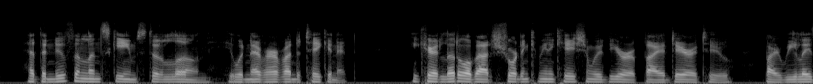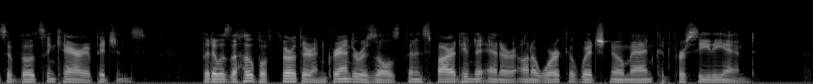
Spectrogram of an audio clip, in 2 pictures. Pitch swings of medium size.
No: narrow, 2.2 semitones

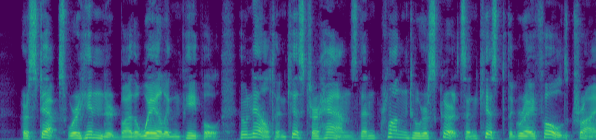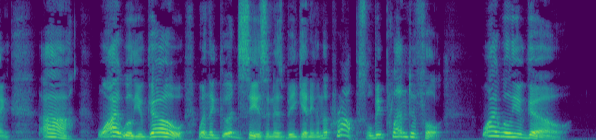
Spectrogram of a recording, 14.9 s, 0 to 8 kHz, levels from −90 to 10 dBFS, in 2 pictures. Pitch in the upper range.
No: medium, 140 Hz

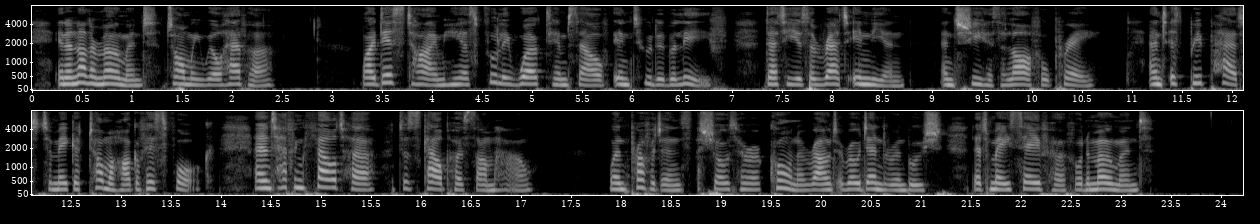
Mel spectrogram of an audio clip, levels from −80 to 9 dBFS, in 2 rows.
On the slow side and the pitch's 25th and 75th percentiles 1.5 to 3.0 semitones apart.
No: average, 160 wpm; average, 2.7 semitones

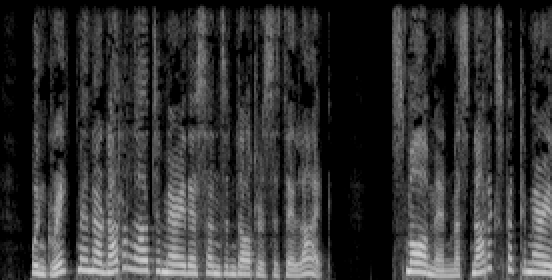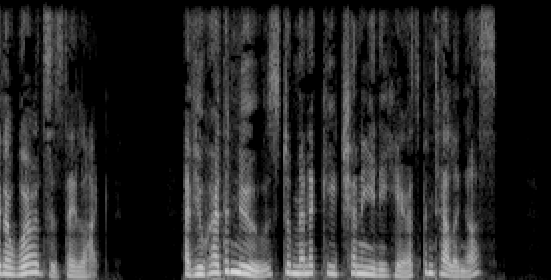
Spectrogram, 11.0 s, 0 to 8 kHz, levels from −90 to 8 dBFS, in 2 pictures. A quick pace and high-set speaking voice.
Yes: fast, 210 wpm; high, 210 Hz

